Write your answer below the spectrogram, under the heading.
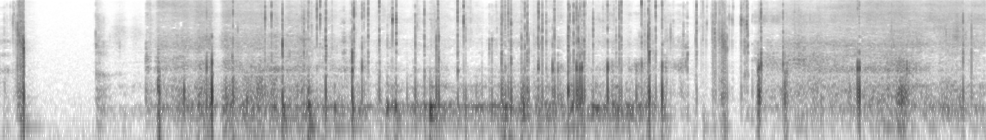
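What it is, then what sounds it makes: Plastic wrap over a microphone, scratched. Thin plastic wrap stretched over a microphone head is tapped and scratched with long nails. A sharp tap is followed by about a second of near silence, then continuous crinkly scratching broken by dense, crisp clicks and taps. The sound has a bright crackle and very little low end.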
